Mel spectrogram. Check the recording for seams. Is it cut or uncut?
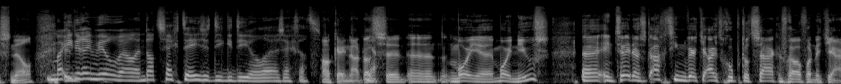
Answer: uncut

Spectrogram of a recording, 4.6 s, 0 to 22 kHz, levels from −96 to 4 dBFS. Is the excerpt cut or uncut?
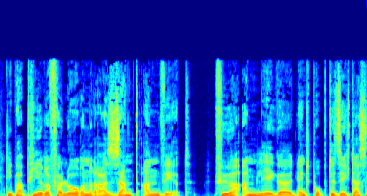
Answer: cut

